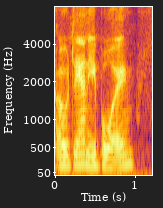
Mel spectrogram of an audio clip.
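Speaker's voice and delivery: flat, clipped delivery. Describing how a line in the script is delivered, then showing it: deadpan staccato. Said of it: "the staccato, like totally deadpan".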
